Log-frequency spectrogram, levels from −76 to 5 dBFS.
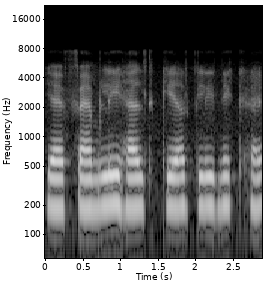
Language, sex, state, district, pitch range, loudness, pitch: Hindi, female, Uttar Pradesh, Jyotiba Phule Nagar, 185-195 Hz, -15 LUFS, 190 Hz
